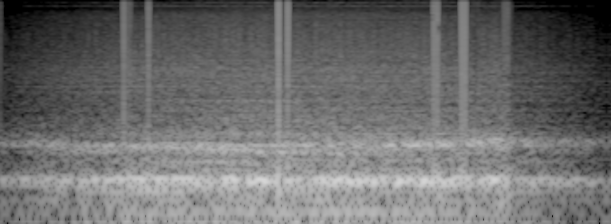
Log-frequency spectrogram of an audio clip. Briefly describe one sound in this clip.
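Short video game sound effects chime.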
